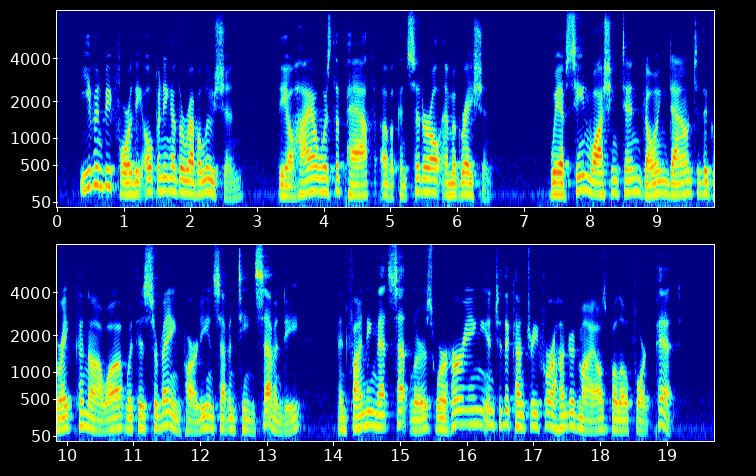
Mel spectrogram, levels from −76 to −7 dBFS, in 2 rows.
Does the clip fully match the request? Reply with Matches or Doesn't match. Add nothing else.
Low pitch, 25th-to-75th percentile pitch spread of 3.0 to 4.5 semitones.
Matches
